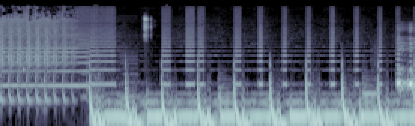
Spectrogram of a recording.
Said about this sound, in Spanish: Esta canción es la canción de los pejigueras, es la bocina pejiguera. Vaya temazo, ¿no?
